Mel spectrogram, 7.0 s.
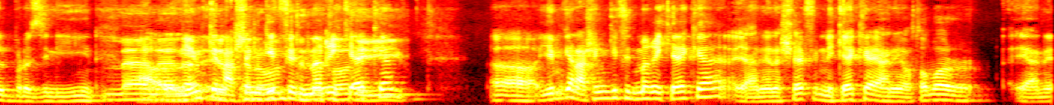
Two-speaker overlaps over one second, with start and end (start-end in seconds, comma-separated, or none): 0.7-2.8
